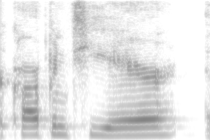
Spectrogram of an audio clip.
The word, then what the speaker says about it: Carpentier: Actually, no, because everyone pronounces the name wrong. Carpenter. What are they? Oh, Carpenter. – Carpenter, Carpentier, and they don't put it together. It's like, it's literally so easy. It's car, it's pen, and it's tier one.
